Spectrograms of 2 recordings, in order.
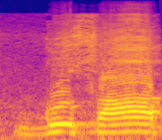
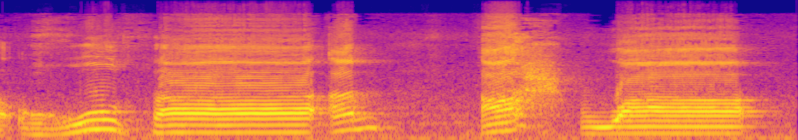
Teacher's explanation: غین کی آواز حلق کے اوپر والے حصے سے نکالے گا. غین کی جگہ آپ کی آواز جو چینج ہوگی وہ گاف کے ساتھ ہے, گسا پڑھ دیں گے گو, یہ گاف کی آواز ہے.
